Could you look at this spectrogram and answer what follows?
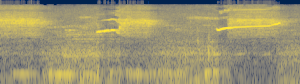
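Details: Oriental magpie-robin in a recording meant to make silent magpie-robins start singing: two long, clear whistles, each rising slightly, about a second apart, with bursts of hissing noise between them.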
